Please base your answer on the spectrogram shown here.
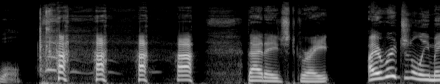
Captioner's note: laughs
